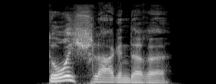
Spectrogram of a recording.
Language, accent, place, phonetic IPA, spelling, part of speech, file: German, Germany, Berlin, [ˈdʊʁçʃlaːɡəndəʁə], durchschlagendere, adjective, De-durchschlagendere.ogg
- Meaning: inflection of durchschlagend: 1. strong/mixed nominative/accusative feminine singular comparative degree 2. strong nominative/accusative plural comparative degree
